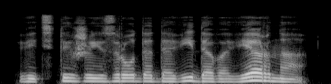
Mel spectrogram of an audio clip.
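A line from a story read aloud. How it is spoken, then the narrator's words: Whisper after a pause. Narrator (Russian): прошептал, склонившись к уху мальчика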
